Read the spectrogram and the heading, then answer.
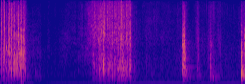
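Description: Playing cards riffle and snap during a one-handed cut: two longer bursts of crisp card rustling, then three short, sharp snaps, fairly loud with no voices.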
